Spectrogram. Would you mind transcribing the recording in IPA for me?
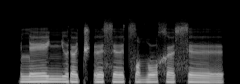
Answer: leːɲɯ ɾœt͡ʃʼɘsɘː t͡sɘðˤuxœ sɘː

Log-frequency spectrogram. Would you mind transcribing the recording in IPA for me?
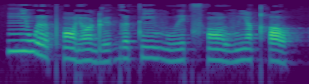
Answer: ŋĩ˥wə˧˩ pʰɔ̃˧˩ɾʲɔ̃˧˩ɖø˩˧ɡə˧ t̪ĩ˧vu˩˧ɪ̯t͡sʰɔ̃˧˩ʊ̯ vĩ˧qʰɔ˧˩

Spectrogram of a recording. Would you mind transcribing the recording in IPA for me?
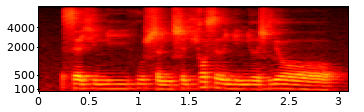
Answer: sɛ çɘɲiː fuɬɐɲ ɬɘçɔ sɘːɲeɲɘːɬ lʲɔː

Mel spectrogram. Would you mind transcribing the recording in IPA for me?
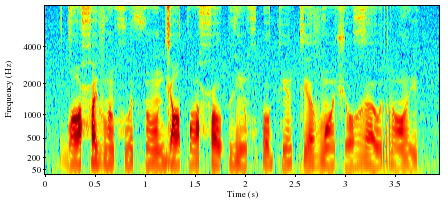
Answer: dˤœħivɐ̃xʷi θõɡʲœy̯tˤõ ħoʔ ɣĩxʷʔokʲœ̃ kʲɐvɔ̃ʃo ɣɐu̯rɔ̃i̯

